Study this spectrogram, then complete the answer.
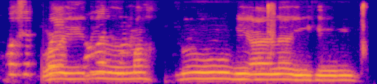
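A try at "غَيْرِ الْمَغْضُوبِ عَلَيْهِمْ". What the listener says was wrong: Bukan mal, tapi panjangkan, nyambung ke Bu. Maghdubi.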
